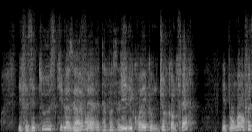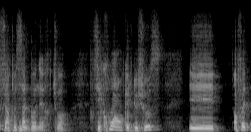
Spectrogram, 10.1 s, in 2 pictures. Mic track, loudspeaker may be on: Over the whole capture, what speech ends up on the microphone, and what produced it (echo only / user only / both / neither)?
both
